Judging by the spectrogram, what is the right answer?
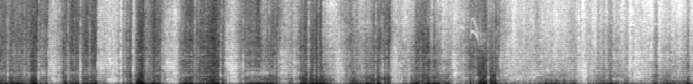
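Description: Footsteps crunching in snow on a trail at a walking pace, about two steps a second.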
